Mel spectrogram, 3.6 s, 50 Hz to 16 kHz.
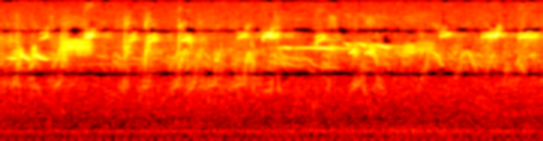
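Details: Several white-crowned sparrows at Corn Creek Field Station, Desert National Wildlife Refuge, Clark County, Nevada, on 19 March 2018 give a steady scatter of thin, high, overlapping chips and tweets over a soft background hiss.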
